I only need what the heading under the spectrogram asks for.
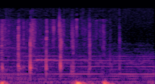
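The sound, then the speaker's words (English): Horse's hooves galloping: a quick, uneven run of sharp knocking thuds with low booming weight, half a dozen beats that thin out after about a second, with no voices. The horse is seemingly coming down the road. “At this point, all can hear the sounds of a horse's hooves galloping, seemingly coming down the road.”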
